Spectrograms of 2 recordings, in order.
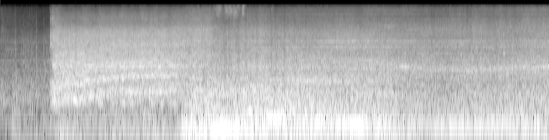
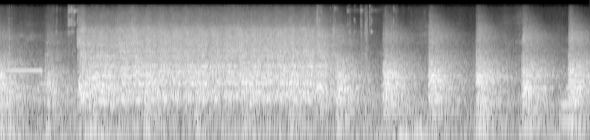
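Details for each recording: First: Ford EEC-IV Lincoln Town Car after no-start, no-fuel-pressure diagnosis (blown fuse, pump okay): catches instantly after brief crank, settles into steady even idle without stumbling or misfire; healthy start. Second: Lincoln Town Car with Ford EEC-IV, fuel pressure gauge fitted: steady starter cranking and repeated short crank bursts, never fires; crank-no-start from zero fuel pressure.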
